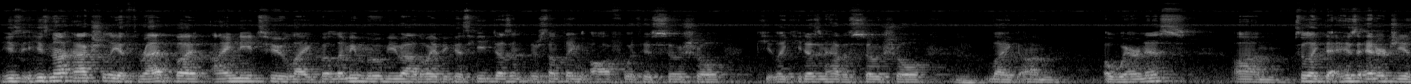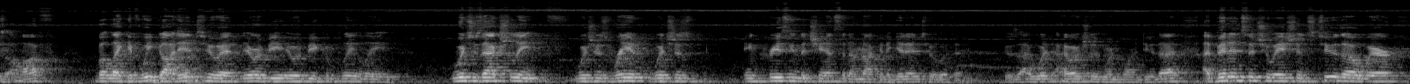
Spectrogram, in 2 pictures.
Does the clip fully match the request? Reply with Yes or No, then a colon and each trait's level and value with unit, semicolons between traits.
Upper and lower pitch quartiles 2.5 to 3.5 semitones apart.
Yes: average, 3.1 semitones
